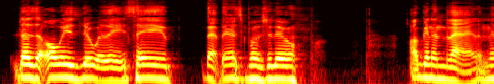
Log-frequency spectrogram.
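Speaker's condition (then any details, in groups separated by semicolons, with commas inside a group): Cerebral palsy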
